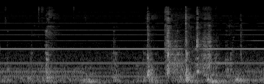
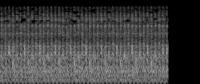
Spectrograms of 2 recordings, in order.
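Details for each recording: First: Ford 1.5 TDCi diesel, first start after a jumped timing belt broke rocker arms, bent valves and damaged the camshaft, all now replaced. It cranks and catches with uneven, stumbling firing and irregular knocks, not on all cylinders, because the fuel system is still full of air. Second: Ford 1.5 TDCi diesel, after repair of a jumped timing belt (rocker arms, valves, camshaft and belt replaced): an even, fast diesel clatter at idle that holds steady with no misses, knocks or hunting. Healthy idle.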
